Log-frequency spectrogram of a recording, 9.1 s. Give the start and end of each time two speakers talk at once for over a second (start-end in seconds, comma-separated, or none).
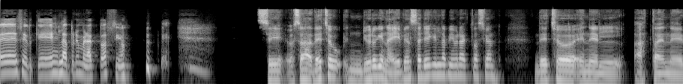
none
